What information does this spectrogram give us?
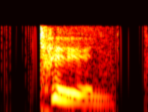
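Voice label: "tyun4", Cantonese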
